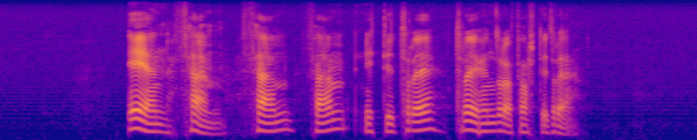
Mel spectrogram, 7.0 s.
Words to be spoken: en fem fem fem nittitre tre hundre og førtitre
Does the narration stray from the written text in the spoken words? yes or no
no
